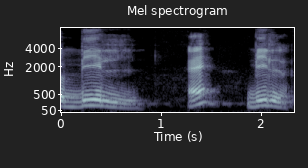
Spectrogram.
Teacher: Lam yang kedua. Lam yang pertama kita skip, kita abaikan, tidak dilafazkan. Kita baca lam yang kedua.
